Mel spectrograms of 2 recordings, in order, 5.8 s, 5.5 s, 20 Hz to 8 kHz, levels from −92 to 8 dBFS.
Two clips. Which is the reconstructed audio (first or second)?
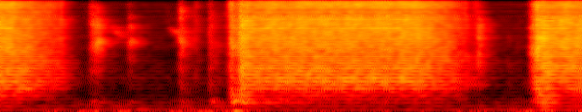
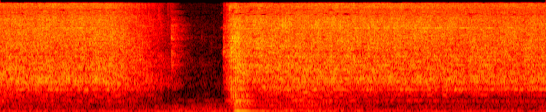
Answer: first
